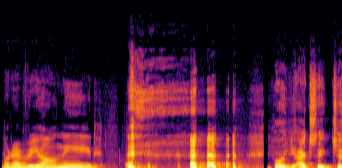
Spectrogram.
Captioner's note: laughs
